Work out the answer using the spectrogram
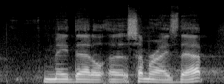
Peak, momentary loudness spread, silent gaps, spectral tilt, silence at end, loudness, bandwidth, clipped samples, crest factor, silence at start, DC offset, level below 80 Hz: -2 dBFS; 4 LU; none; -5.5 dB/octave; 0 s; -16 LUFS; 13.5 kHz; under 0.1%; 14 dB; 0.35 s; under 0.1%; -52 dBFS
